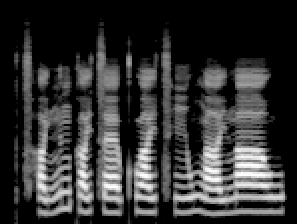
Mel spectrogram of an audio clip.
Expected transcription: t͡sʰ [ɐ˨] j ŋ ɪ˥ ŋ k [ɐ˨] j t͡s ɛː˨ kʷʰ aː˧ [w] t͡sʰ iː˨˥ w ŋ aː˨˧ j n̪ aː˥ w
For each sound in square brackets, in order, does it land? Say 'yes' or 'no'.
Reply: no, no, no

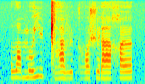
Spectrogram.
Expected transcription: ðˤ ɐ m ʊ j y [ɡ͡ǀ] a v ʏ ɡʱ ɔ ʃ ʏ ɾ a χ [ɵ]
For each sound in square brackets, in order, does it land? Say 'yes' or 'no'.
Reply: no, no

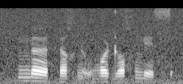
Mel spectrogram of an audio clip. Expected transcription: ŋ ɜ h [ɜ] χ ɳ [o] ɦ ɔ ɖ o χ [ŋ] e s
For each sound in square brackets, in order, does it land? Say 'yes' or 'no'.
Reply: yes, no, yes

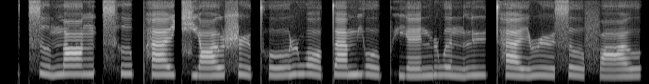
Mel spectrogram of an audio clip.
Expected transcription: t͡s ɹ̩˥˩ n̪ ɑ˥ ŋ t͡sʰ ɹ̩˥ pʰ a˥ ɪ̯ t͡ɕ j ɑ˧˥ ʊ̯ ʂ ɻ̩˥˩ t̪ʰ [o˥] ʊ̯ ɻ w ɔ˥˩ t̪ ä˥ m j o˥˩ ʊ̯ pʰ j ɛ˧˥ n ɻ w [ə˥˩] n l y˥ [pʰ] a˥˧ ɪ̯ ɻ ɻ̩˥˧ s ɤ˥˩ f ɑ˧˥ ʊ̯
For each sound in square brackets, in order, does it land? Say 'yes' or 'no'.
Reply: no, yes, no

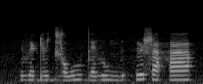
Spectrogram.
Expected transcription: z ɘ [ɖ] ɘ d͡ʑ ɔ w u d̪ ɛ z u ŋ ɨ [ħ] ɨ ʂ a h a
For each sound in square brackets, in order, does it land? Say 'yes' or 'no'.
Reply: yes, no

